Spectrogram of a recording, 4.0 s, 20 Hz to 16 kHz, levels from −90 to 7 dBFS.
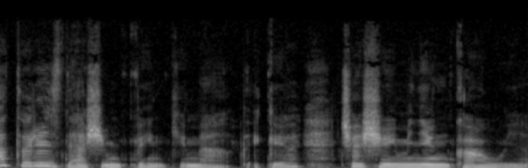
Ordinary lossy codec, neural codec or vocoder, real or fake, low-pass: MP3, 96 kbps; none; real; 14.4 kHz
